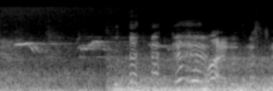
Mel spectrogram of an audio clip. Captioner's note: Madison laughing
